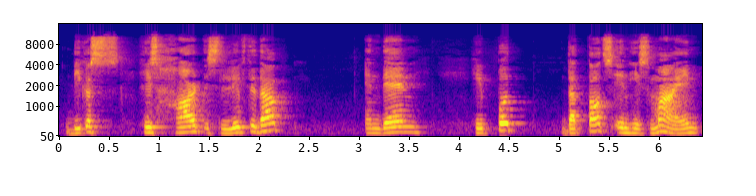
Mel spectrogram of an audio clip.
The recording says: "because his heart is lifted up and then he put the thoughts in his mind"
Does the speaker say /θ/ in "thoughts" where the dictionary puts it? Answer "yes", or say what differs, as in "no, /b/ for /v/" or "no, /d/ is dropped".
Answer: no, /t/ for /θ/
